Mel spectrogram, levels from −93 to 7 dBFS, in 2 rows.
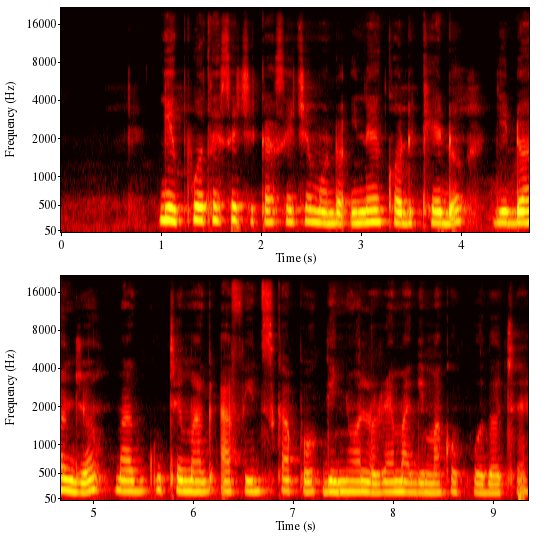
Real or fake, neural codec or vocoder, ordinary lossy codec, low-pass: fake; vocoder, 44.1 kHz, 128 mel bands every 512 samples, BigVGAN v2; none; 19.8 kHz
